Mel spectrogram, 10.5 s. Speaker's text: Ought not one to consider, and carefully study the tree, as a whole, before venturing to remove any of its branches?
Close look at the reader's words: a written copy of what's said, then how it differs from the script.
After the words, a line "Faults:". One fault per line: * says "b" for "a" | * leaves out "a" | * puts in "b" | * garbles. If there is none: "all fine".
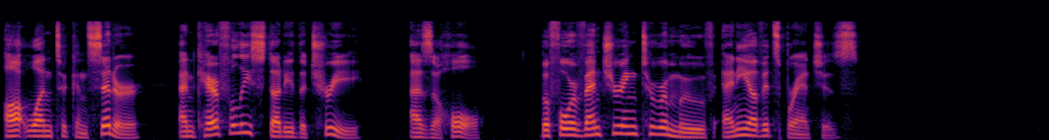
Ought one to consider, and carefully study the tree, as a whole, before venturing to remove any of its branches?
Faults:
* leaves out "not"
